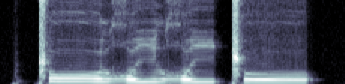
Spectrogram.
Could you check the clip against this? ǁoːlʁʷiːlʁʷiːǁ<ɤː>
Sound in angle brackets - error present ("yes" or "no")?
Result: yes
